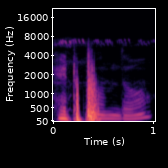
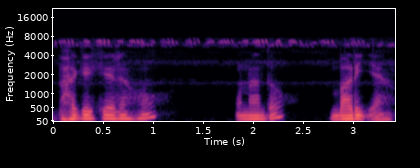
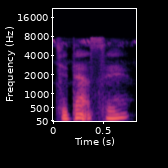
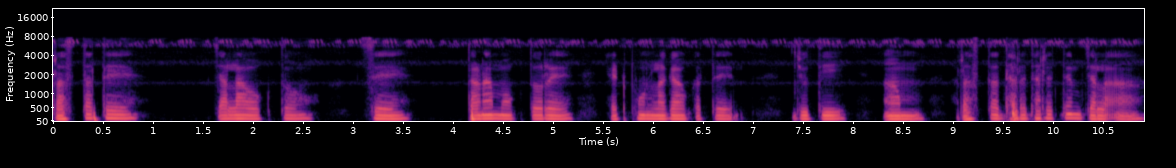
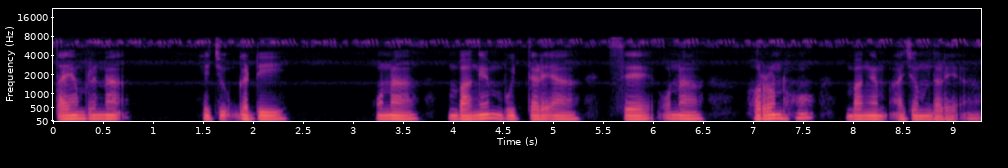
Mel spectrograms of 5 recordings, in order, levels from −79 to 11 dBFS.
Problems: constant background noise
